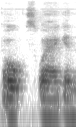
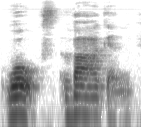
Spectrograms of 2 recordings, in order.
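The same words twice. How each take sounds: First: It begins with a V sound, middle W sound. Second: It begins with a W sound, middle V sound. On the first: This is how the name is said in America. "in America, we pronounce it Volkswagen. That's how it looks" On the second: This is how the name is said in other countries. "the V is pronounced as a W and the W is pronounced as a V"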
